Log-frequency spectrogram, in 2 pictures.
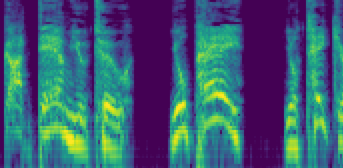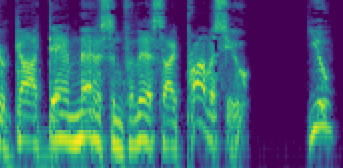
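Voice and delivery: loud, high, furious howling; howling rage. A narrator's reading. Man locked in vows revenge, howling furiously. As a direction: howl curses and threats through the door. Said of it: "he howled".

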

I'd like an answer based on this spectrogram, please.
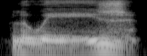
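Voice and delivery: plain reading voice

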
